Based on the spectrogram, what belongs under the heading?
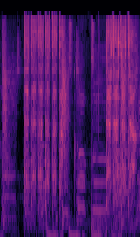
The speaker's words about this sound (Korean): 땅에 빗방울이 떨어질 때, 투둑,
